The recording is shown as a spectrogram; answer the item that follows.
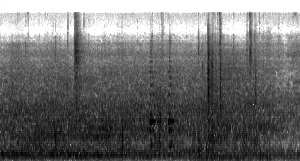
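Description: Outdoor background noise with a steady low hum, then a short run of beeping tones about three seconds in and a few sharp clicks a second later.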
